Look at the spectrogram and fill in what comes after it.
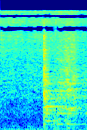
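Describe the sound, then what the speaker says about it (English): A copper scraper makes one quick scrape across a hot griddle cooking ribeye fried rice, against a steady soft sizzle. "I like using this copper scraper."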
